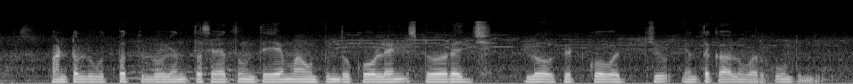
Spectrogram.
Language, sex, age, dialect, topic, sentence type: Telugu, male, 18-24, Southern, agriculture, question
